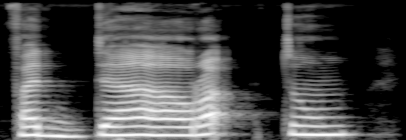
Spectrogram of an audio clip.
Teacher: را کے اوپر چونکہ زبر ہے اس لیے اس را کو پر پڑھا جائے گا، باریک نہیں رکھنا۔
